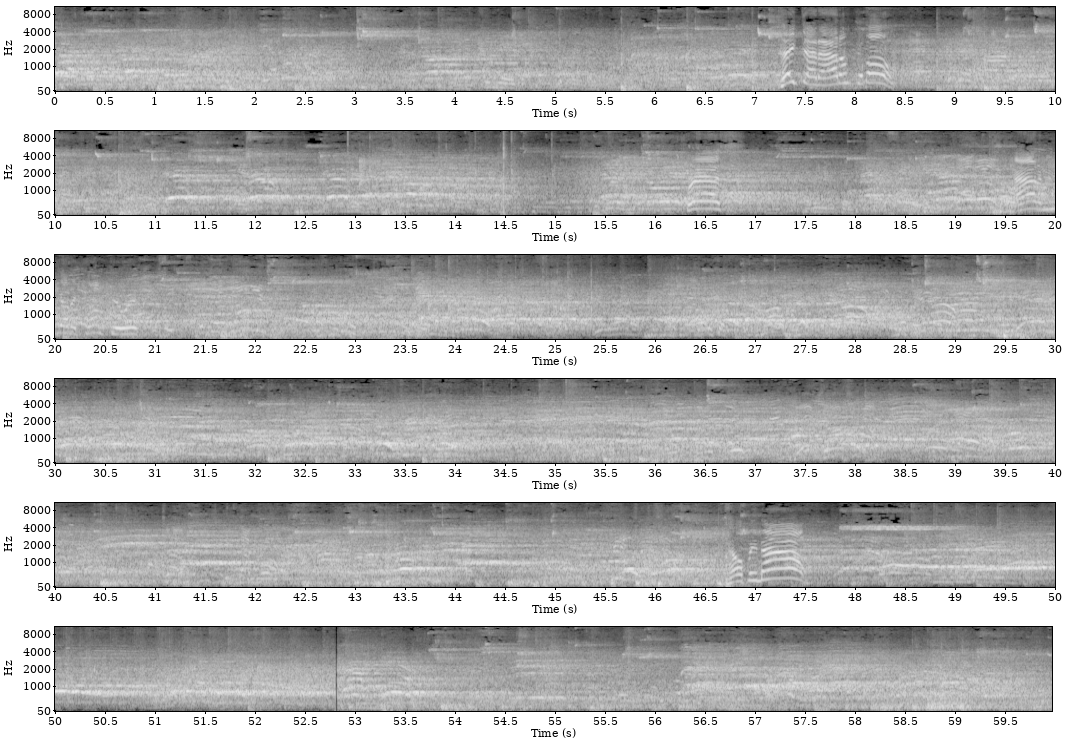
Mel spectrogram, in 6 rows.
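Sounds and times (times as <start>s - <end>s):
shouts and chatter: 0.0s - 59.9s
referee's whistle blast: 47.8s - 49.0s.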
